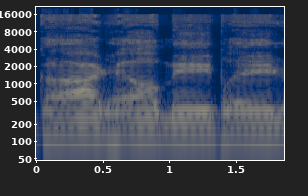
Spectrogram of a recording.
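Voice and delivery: flat, dull delivery. Speaker shows a group the kind of prayer to avoid; dull monotone prayer. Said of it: "this dull".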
